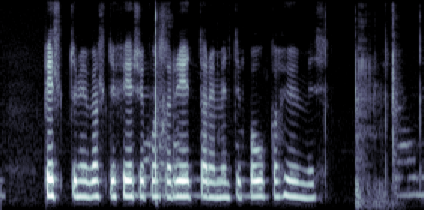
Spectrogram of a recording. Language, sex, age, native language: Icelandic, male, 13, Icelandic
